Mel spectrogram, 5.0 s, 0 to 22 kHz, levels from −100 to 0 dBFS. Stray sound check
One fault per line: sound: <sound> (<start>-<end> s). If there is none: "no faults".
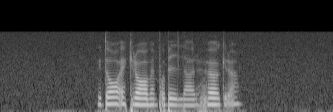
no faults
